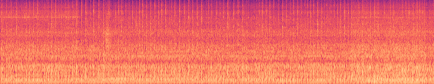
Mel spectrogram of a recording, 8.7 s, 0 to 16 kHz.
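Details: Toro CCR 2450 two-stroke snowblower, first start after sitting non-running, flooded with gas and very smoky: fast, busy buzz held steady with no load, revs hanging high instead of settling; high idle, cause not confirmed.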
